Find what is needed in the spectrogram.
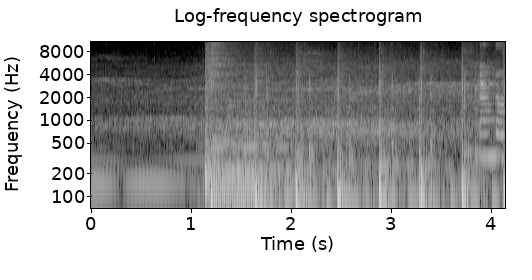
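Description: Live band music: a held low note from the end of one song fades for about a second, then the full band comes in with drum kit, bass and guitar, starting the next song on a steady beat.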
